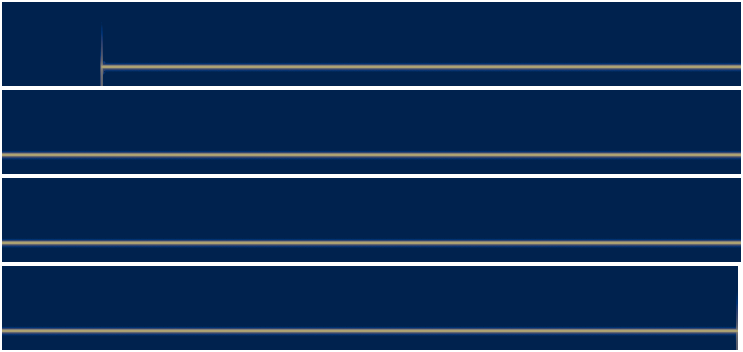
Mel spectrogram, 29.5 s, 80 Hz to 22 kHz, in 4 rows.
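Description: Broadcast line-up tone played with colour bars: a single steady, pure 1 kHz reference tone that switches on abruptly about a second in and holds unchanged.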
